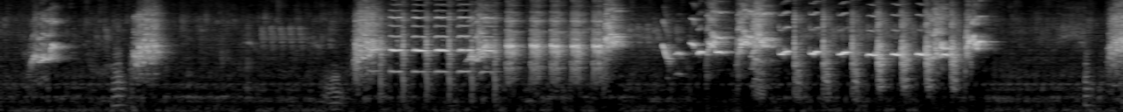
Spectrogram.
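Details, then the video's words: Master training recording of an actively singing white-eyed Javan myna: scattered squawks, then a long run of rapid, evenly spaced buzzy harmonic notes shifting into strident whistled ticks, ending with a harsh squawk. "JALAK KEBO MATA PUTIH GACOR"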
